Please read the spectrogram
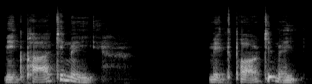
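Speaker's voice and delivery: put-on British fighter voice; name-drop in a mock British accent; lightly done British impression; Tom Aspinall impression. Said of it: "like, the Aspinall voice".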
